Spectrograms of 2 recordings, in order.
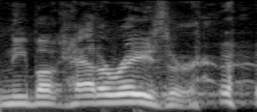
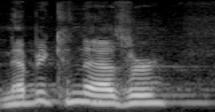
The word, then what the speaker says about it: Nebuchadnezzar: I heard one guy pronounce it, "Nebuch had a razor." It's a big name, isn't it? Nebuchadnezzar, maybe a new name to you.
